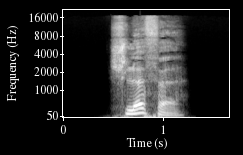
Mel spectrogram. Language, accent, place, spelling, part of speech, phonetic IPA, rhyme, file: German, Germany, Berlin, schlöffe, verb, [ˈʃlœfə], -œfə, De-schlöffe.ogg
- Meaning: first/third-person singular subjunctive II of schliefen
